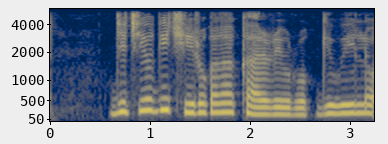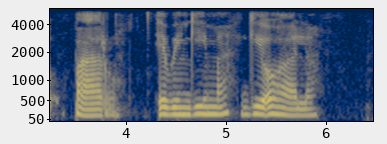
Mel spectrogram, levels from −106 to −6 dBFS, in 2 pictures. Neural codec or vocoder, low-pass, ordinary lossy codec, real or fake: none; 5.4 kHz; none; real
